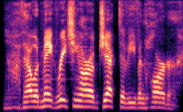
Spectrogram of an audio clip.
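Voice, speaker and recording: An actor playing a reckless, commanding knight with dark resolve in a video game, intense and theatrical. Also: male voice, fairly high pitch, fairly even intonation, fast talker, no room sound, clean studio sound, lightly acted. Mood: coolly resolved.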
